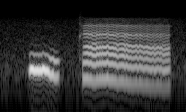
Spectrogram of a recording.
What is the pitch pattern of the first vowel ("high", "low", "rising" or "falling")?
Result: falling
